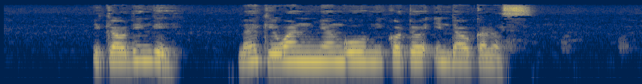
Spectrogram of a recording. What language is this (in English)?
Bankon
